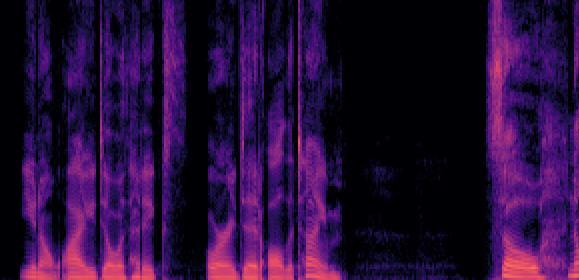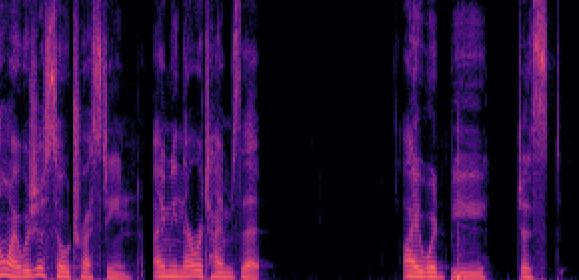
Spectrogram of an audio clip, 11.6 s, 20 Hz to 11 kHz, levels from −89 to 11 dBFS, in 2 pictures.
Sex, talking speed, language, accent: female, 150 wpm, English, American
